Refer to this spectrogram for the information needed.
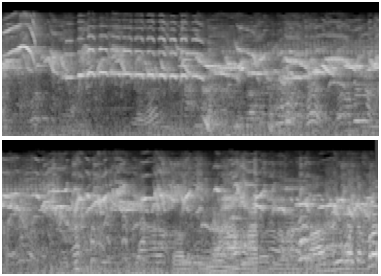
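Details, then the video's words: Oriental magpie-robin in full-power song, opening with rapid stuttering high notes repeated in quick bursts, then flowing into continuous whistled and chattering phrases. "OMEN KACER FULL POWER"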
